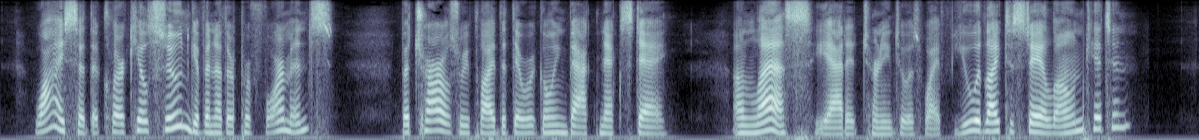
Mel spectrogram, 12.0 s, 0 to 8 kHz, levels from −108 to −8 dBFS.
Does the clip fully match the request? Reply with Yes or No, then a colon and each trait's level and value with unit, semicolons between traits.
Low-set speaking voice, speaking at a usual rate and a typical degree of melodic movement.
No: medium, 170 Hz; average, 170 wpm; average, 4.7 semitones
